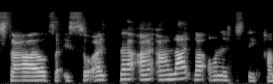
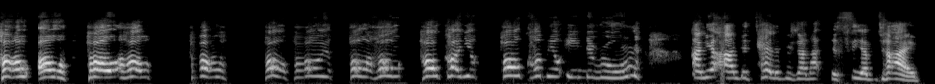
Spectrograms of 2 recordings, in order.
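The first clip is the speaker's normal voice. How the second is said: put-on old Jamaican man voice, stuttering, higher pitch; 9 semitones higher than usual. Imitating a stuttering father puzzled at the television: old Jamaican man way, stuttering. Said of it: "in that old Jamaican man way".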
